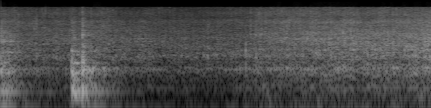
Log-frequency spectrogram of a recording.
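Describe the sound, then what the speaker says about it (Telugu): Bottle gourd curry being stirred in a pan after adding ginger, green chili and chili powder, one quick scrape standing out before a steady soft sizzle carries on alone. "ఇప్పుడు ఇందులో మనం ఈ అల్లం పచ్చిమిర్చి కారం వేసి ఒకసారి చక్కగా కలబెడదాము"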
